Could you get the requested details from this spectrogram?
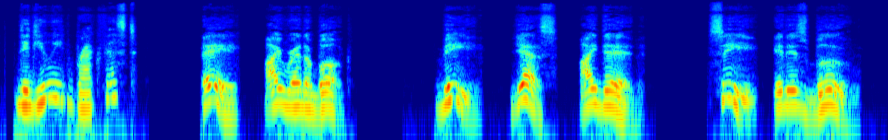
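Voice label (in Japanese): スロー, リスニング; You will hear a question or statement and three responses spoken in English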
